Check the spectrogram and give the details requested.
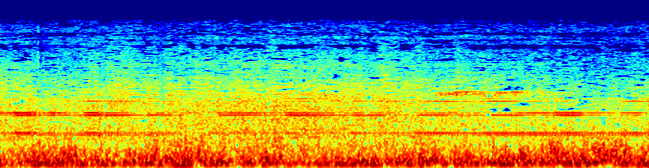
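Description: Steady low rumble from a standing electric passenger train at a level crossing, with a faint high hum that cuts in and out.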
